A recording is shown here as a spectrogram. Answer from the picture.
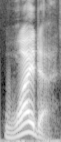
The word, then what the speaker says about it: Whydah: But nearly 35 years later, he was called back into service for England to captain a slave ship called the Whydah, named after the West African slave port Whydah, spelled O-U-I-D-A-H, but pronounced the same.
